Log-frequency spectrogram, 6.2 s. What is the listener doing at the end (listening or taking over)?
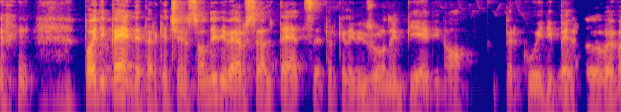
listening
